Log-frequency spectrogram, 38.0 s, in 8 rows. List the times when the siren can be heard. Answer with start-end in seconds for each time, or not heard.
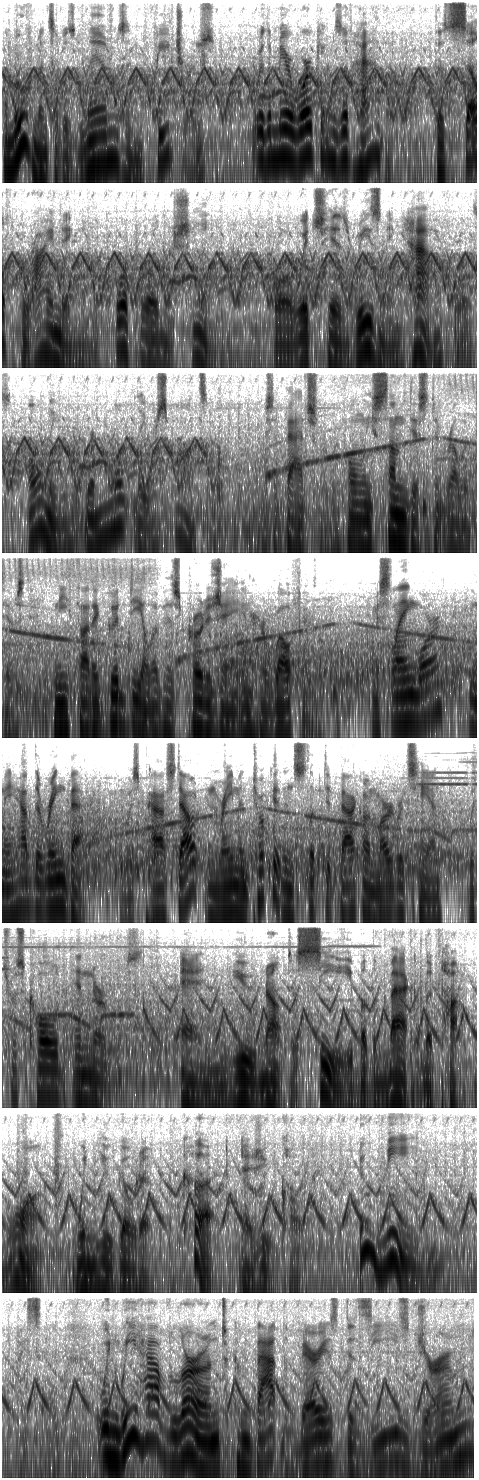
0.0-37.9.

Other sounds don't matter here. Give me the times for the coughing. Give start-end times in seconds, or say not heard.
not heard.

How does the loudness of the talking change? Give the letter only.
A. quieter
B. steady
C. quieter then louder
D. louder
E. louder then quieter
B.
